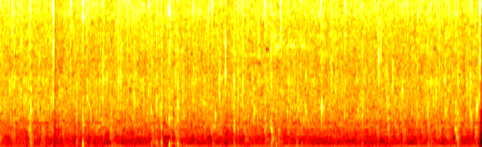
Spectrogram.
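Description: Steady rain, with many separate drops hitting close by over an even hiss of rainfall, and a steady low rumble underneath.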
